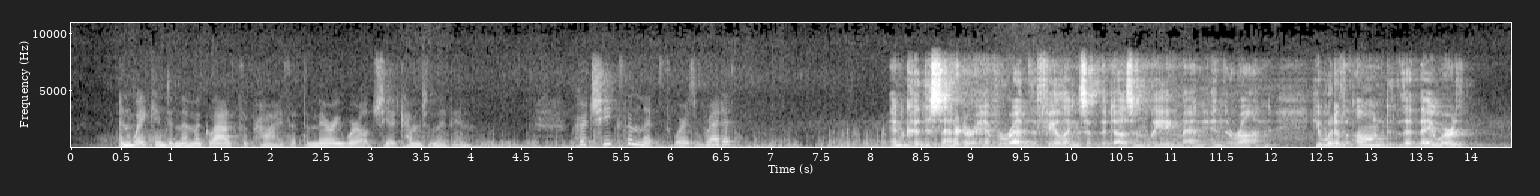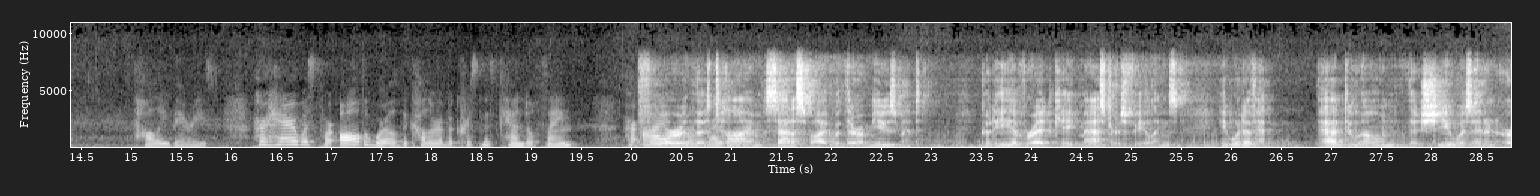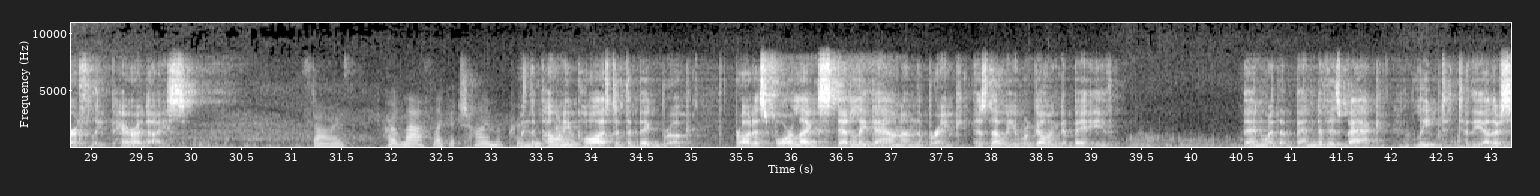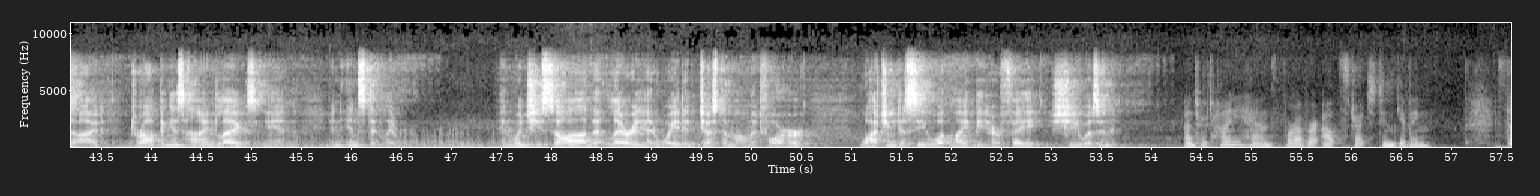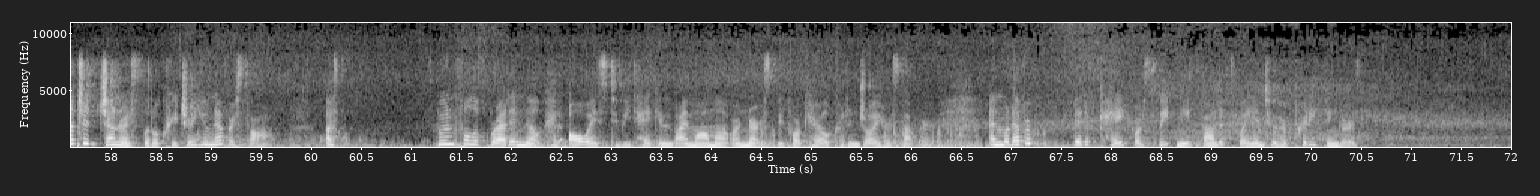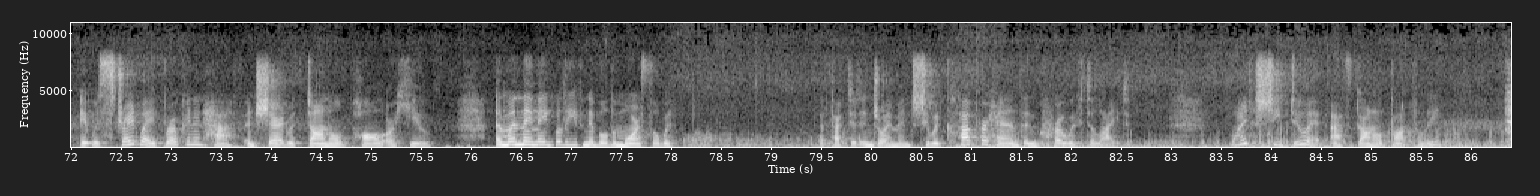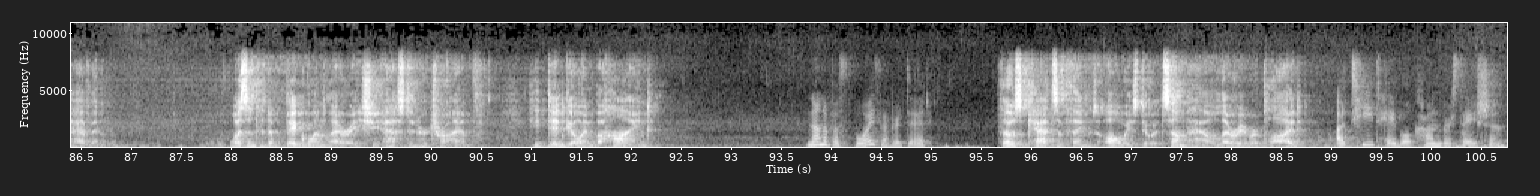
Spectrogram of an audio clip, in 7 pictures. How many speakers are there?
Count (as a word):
two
